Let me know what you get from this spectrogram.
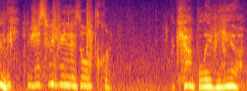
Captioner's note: speaking in foreign language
